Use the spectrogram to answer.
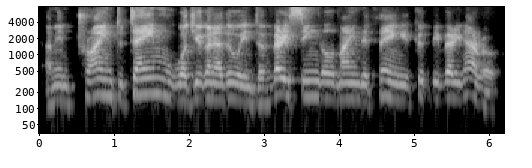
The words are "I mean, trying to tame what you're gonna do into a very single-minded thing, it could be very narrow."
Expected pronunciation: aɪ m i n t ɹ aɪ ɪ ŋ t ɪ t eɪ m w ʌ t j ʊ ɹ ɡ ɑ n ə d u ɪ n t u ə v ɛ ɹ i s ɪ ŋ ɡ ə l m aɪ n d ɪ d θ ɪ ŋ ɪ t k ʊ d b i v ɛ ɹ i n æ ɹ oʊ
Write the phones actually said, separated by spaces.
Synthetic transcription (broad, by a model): aɪ m i n t ɹ aɪ ɪ ŋ t ɪ t eɪ m w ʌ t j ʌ ɹ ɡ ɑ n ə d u ɪ n t u ə v ɛ ɹ i s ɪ ŋ ɡ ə l m aɪ n d ɪ d θ ɪ ŋ ɪ t k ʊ d b i v ɛ ɹ i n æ ɹ oʊ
